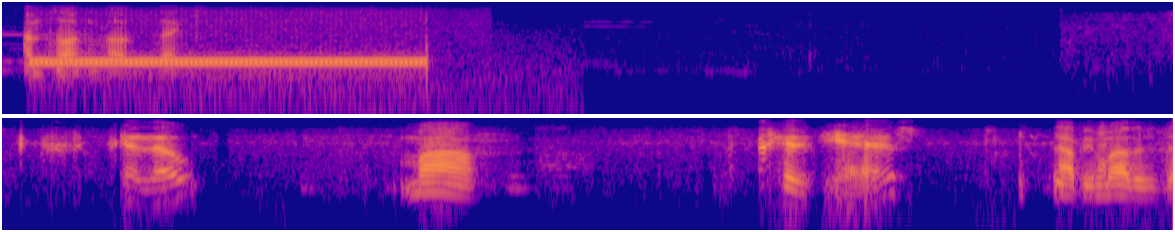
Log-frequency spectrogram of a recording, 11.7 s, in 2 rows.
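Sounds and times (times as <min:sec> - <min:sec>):
telephone tone: 0:00.0 - 0:02.2
speech: 0:00.1 - 0:01.2, 0:08.0 - 0:08.3, 0:09.8 - 0:10.5, 0:11.1 - 0:11.7.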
